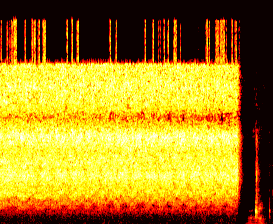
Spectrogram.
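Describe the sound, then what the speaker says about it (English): Cooking spray released from a can onto a pan for frying eggs, a loud continuous hiss lasting several seconds and then cutting off abruptly, followed by a short clatter. "Got to spray the pan because you don't want the eggs to stick."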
